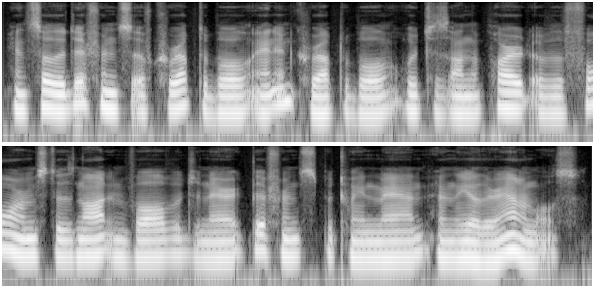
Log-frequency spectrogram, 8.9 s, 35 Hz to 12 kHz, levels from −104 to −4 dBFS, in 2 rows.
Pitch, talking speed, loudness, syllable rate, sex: 125 Hz, 190 wpm, -16 LUFS, 5.7 syllables/s, male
